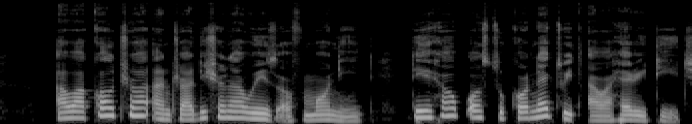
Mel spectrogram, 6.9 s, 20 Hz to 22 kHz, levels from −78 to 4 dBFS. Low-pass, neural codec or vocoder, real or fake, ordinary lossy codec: none; none; real; none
